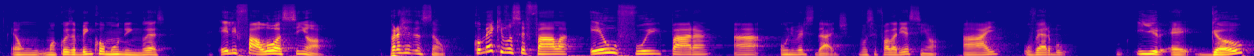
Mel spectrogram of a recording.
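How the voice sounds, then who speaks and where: This middle-aged man teaches English by stepping through a speech line by line, modeling pronunciation with slow repetitions and self-corrections as he thinks aloud. His voice sits on the high side.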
